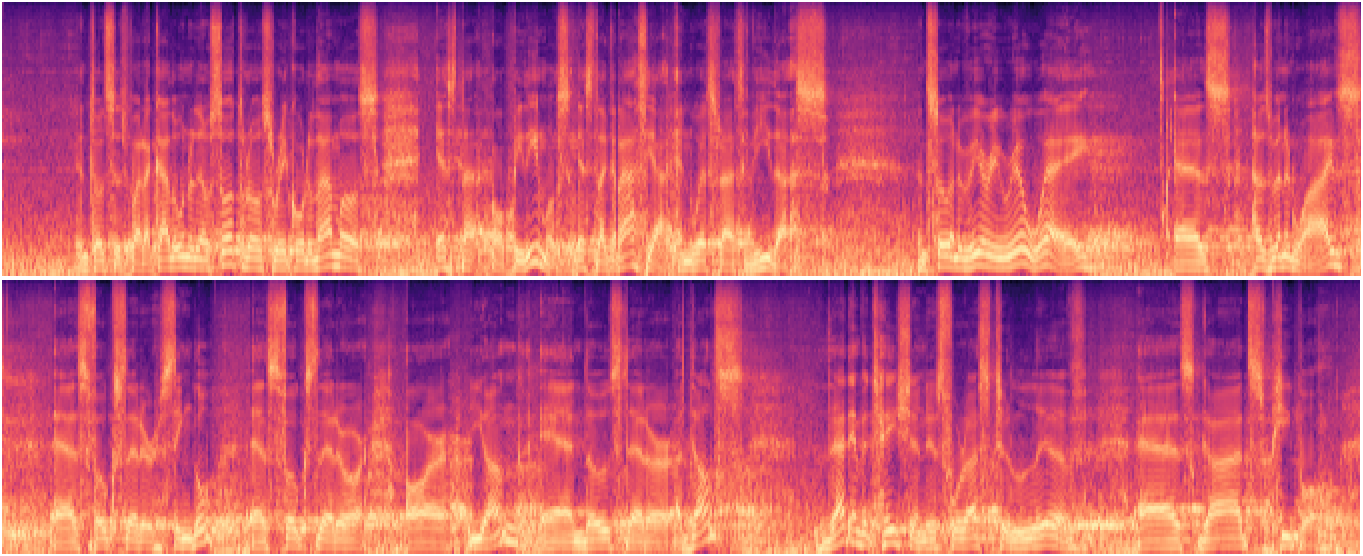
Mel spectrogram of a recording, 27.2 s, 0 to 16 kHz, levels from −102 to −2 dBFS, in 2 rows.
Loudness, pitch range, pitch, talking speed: -10 LUFS, 95-120 Hz, 105 Hz, 115 wpm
